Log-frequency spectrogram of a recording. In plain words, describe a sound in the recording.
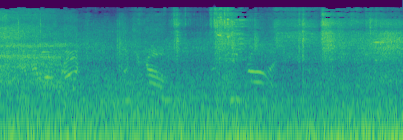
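A heavy metal lever clunks.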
